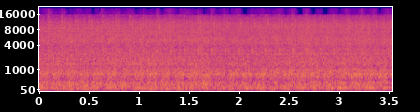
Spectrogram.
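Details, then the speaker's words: 1997 Ford F-150 4.2L on a cold start at about 35°F, Marvel Mystery Oil just added: fast, light top-end ticking at idle, likely a lifter, mostly from one side. It is expected to fade once warm. "after a while this is going to going to not going to tick going to get warmed up and it's not going to tick so we'll see what happens sounds like most of this coming from this side through the Casher"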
